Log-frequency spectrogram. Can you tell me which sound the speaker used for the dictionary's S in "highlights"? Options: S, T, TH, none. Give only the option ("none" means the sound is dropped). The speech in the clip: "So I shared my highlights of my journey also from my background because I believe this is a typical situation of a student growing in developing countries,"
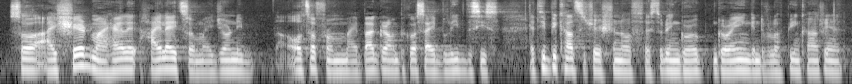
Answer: S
